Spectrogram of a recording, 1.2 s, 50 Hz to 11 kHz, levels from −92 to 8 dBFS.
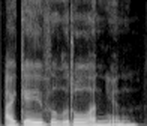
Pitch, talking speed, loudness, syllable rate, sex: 195 Hz, 245 wpm, -16 LUFS, 6.3 syllables/s, female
